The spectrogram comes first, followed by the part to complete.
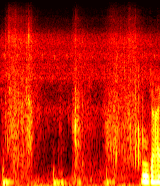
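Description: Footsteps crunching over dry leaf litter and scattered debris: several steps at a walking pace.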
